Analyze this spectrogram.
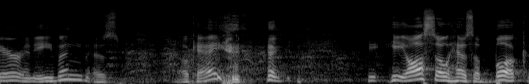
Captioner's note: audience laughing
